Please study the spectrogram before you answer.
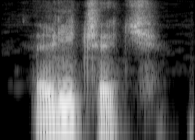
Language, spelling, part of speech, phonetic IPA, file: Polish, liczyć, verb, [ˈlʲit͡ʃɨt͡ɕ], Pl-liczyć.ogg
